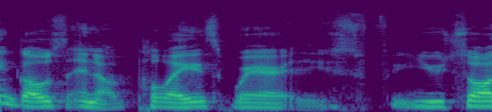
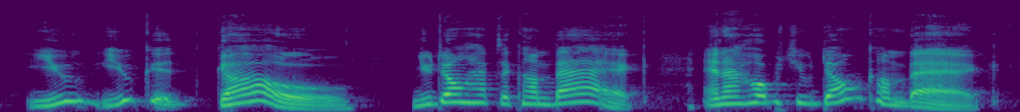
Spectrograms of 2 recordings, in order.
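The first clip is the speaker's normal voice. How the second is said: sassy dismissal; 11 semitones higher, 3 dB louder than usual. Real, not acted. Host talking back to Brittany on screen, sassy. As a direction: wave her off with sass.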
